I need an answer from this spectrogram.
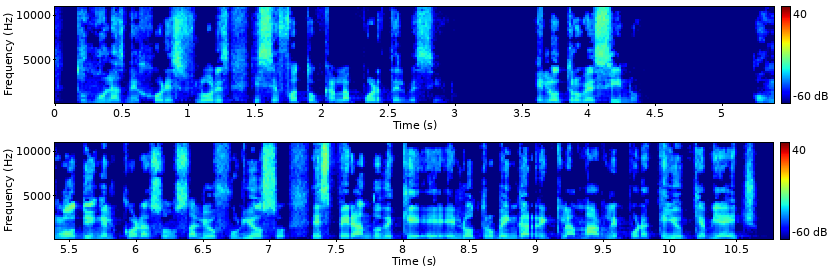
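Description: An earnest male preacher giving a devotional sermon, telling stories and speaking directly to the listener. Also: mid-range voice.

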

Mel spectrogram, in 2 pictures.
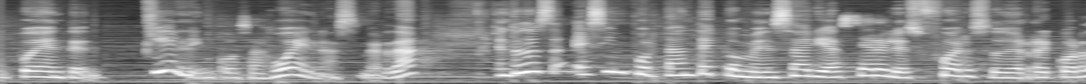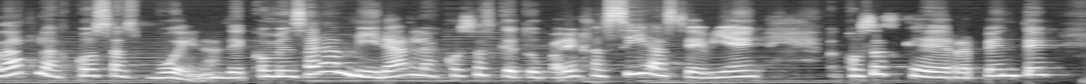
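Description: Woman psychologist giving relationship advice. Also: medium pitch. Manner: warm explanatory, frequent check-in questions.

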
